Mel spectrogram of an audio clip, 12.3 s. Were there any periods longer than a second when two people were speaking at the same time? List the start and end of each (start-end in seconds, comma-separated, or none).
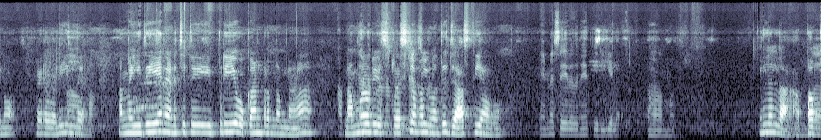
5.2-6.8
